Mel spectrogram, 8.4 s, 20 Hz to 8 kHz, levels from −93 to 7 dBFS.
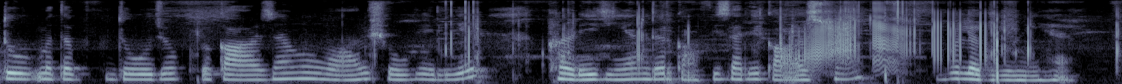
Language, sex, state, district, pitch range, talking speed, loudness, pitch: Hindi, female, Punjab, Kapurthala, 180-195 Hz, 170 wpm, -26 LUFS, 190 Hz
